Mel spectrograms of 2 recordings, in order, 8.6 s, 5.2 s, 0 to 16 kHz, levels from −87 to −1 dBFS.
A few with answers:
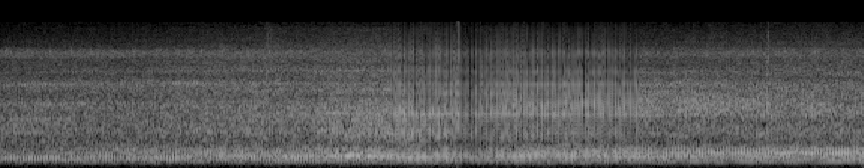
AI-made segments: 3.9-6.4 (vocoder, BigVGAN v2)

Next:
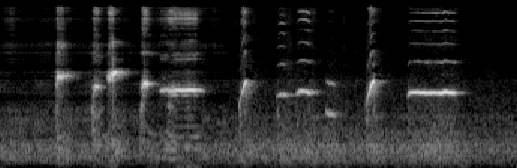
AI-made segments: 0.0-2.3 (codec, SNAC)

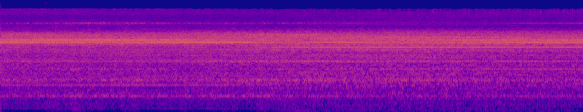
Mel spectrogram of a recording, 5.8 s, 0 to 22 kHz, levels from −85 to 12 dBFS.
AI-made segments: 0.0-3.1 (autoencoder, DAC-VAE)

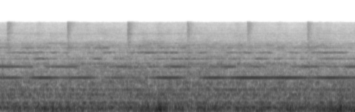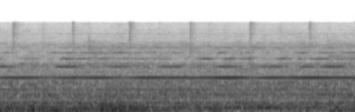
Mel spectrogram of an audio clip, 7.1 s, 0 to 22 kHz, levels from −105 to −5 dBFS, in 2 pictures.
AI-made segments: 0.0-4.3 (autoencoder, DAC-VAE); 5.2-6.6

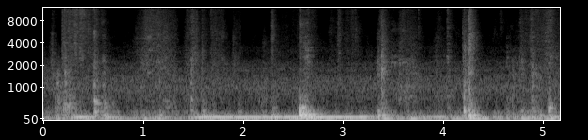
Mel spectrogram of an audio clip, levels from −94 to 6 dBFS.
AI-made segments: 0.0-0.6 (vocoder, Vocos); 1.5-2.4

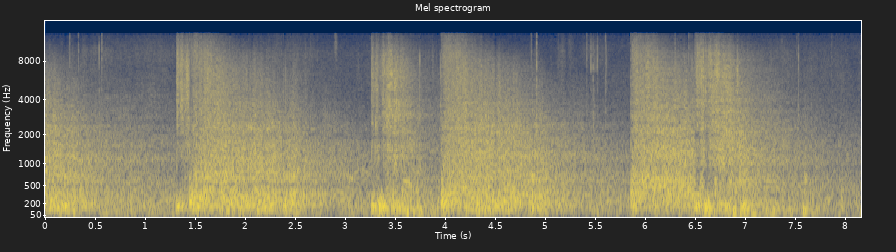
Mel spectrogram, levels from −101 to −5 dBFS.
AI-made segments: none

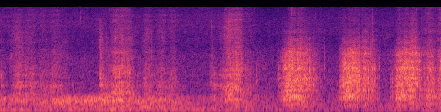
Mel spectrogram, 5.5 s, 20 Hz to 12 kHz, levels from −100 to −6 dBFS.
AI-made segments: none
